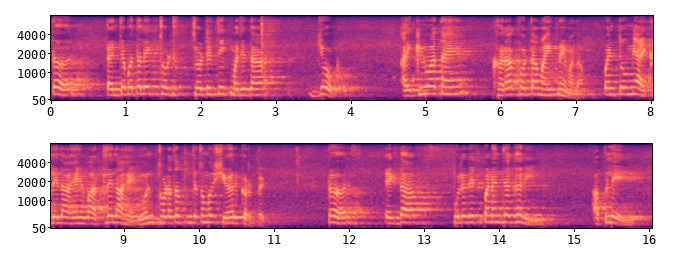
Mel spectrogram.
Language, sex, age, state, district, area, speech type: Marathi, male, 30-45, Maharashtra, Satara, urban, spontaneous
